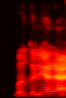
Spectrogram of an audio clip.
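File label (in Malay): "berkeliaran", Malay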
